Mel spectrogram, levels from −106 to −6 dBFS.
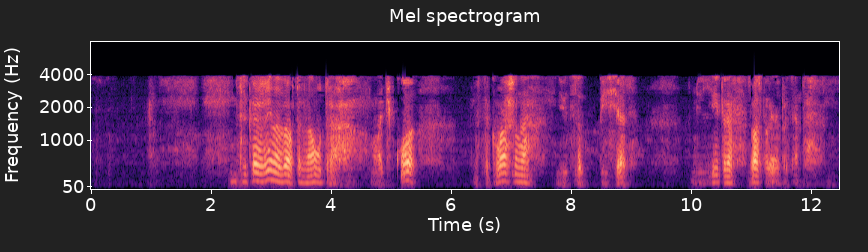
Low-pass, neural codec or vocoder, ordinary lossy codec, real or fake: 7.2 kHz; vocoder, 22.05 kHz, 80 mel bands, HiFi-GAN; AAC, 16 kbps; fake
